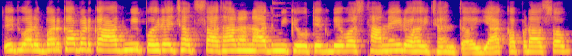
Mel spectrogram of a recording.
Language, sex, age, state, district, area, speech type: Maithili, female, 60+, Bihar, Sitamarhi, rural, spontaneous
